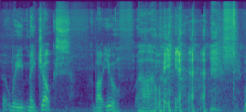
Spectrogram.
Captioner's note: some laughter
